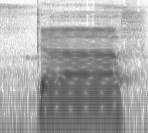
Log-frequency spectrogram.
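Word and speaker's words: ق: ত য আইন গইন ফা কফ কাফ। কফ হলো গম্ভীরভাবে এবং জিহ্বার গোড়া তার বরাবর উপরে তালুর সঙ্গে লাগাইয়া।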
